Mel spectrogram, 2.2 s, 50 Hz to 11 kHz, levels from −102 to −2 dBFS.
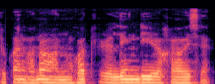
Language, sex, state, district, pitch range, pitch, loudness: Assamese, male, Assam, Hailakandi, 110-120 Hz, 115 Hz, -15 LUFS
